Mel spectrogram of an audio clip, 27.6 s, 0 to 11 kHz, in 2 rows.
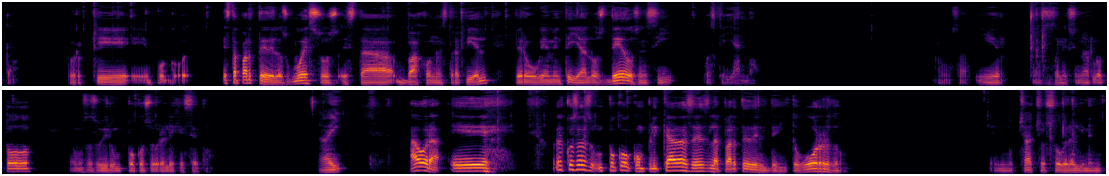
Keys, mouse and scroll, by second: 1.3 shift+right click, 1.7 shift+right click, 2.1 shift+click, 5.1 right click, 5.4 middle click, 6.4 shift+right click, 7.8-9.2 drag, 9.3-11.4 middle drag, 11.7-12.1 scroll up 1, 13.2 a, 14.3-16.0 drag, 16.1-18.4 middle drag, 18.4 scroll down 1, 18.8-20.0 middle drag, 20.0-20.5 scroll up 3, 20.5 shift+middle click, 21.6 shift+middle click, 22.2 shift+scroll down 2, 22.5-26.7 middle drag, 27.4 ctrl+r.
